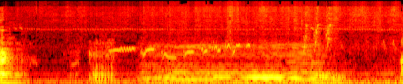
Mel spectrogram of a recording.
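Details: Cattle calling companions to return to the pen, giving a long, moaning moo of about two seconds that rises a little then falls, over a low background hum.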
